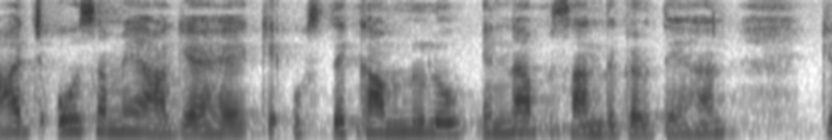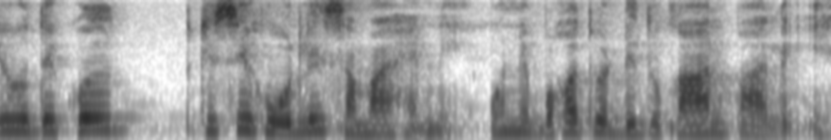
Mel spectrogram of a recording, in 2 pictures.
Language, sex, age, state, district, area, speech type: Punjabi, female, 30-45, Punjab, Jalandhar, urban, spontaneous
